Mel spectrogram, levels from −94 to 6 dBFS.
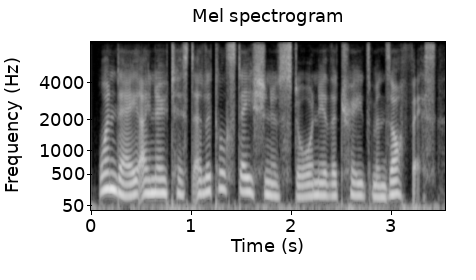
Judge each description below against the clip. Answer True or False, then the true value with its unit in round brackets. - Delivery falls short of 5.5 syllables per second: False (6.9 syllables/s)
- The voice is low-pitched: False (190 Hz)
